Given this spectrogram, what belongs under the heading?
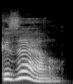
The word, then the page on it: gazelle: British English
